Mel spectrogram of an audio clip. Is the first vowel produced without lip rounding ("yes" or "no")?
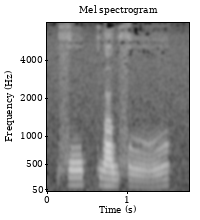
no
